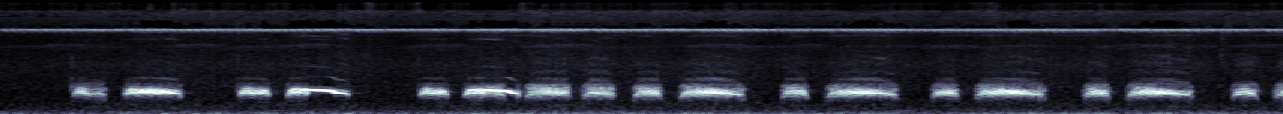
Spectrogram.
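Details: Loud-voiced spotted dove, local bird, ngeruk-style singing with tindan ending: a long steady series of low hollow coos, short and longer notes alternating almost twice a second, a few with a sliding inflection, constant thin high tone behind.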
